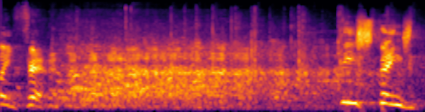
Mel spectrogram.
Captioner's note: audience laughing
